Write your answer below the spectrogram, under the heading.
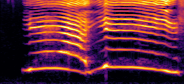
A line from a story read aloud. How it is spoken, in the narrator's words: shouted Lucille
